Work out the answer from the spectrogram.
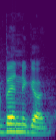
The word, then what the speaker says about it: Abednego: You've heard the story of Daniel, Shadrach, Meshach, and good pronunciation, son. Yes. Bonus points for you. Shadrach, Meshach, and Abednego.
